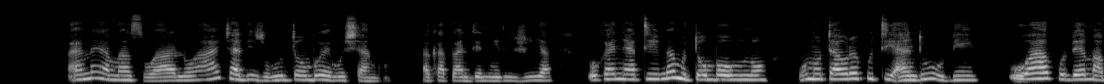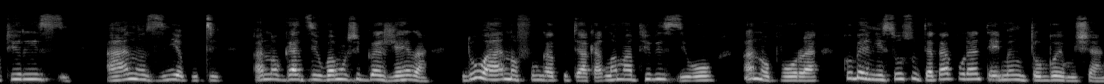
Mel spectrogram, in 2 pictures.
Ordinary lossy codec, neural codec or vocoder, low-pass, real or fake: MP3, 48 kbps; codec, 24 kHz, 0.9 kbps, WavTokenizer, medium speech release version 2; 10.8 kHz; fake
